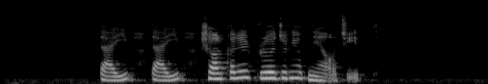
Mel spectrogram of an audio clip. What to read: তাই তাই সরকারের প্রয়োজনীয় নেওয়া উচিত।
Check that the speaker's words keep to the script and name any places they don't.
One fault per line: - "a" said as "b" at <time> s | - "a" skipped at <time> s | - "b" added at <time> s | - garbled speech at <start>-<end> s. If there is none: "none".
none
